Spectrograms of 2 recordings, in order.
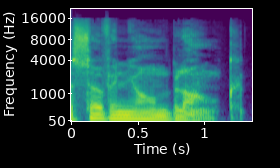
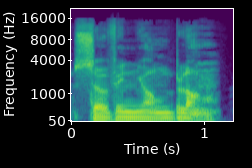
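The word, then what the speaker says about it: Sauvignon Blanc: The Sovenon Blanc. She pronounced it with a hard flat G and an anglicized blank.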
